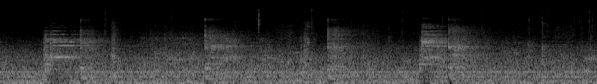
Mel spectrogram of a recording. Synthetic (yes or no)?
no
